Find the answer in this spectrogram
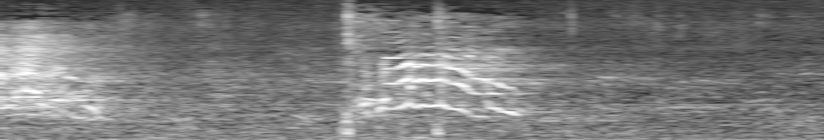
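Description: Faint, high-pitched shouts from a taekwondo fighter, the clearest about two seconds in, rising then falling in pitch, with a couple of sharp knocks around it, over quiet hall ambience.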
